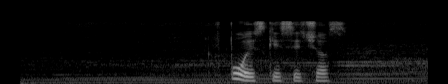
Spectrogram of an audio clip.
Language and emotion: Russian, neutral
